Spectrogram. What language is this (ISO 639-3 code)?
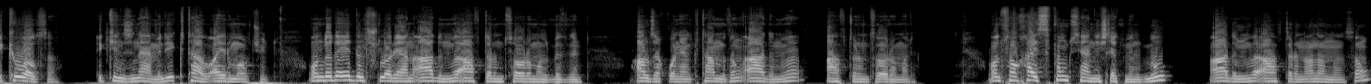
tur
